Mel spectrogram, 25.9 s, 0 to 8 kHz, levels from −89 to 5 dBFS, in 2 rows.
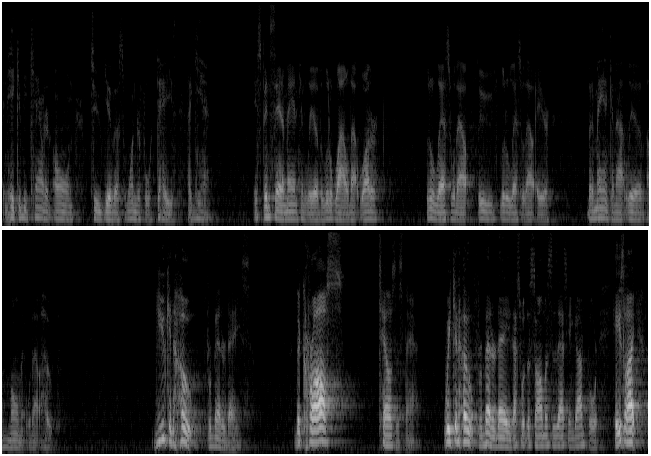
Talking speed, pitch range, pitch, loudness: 160 wpm, 95-125 Hz, 105 Hz, -32 LUFS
